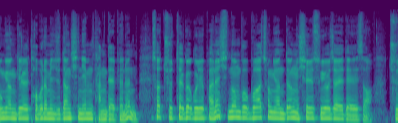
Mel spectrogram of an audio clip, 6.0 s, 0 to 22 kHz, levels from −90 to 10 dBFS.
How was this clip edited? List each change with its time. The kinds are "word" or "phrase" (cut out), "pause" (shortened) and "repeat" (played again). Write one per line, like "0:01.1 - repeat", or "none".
0:02.3 - word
